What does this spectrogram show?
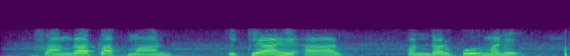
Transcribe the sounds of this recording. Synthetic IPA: sãŋɡat̪apman | k̪it̪ʰjaɦeʔad͡z | pəɳɖəɾpuːɾməd̪ʱje

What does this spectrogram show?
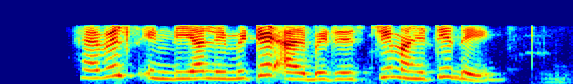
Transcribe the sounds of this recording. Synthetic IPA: hɛːʋelsɪɳɖijalɪmɪʈeɖɛːɾbiʈɾist͡ɕiːmaːɦɪt̪id̪eː

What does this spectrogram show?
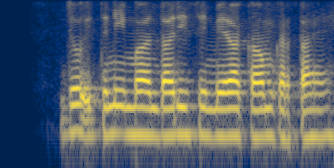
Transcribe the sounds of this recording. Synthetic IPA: d͡ʒoːɪ̰t̪nimaːnd̪aːɾisemeːɾakaːmkɐɾt̪aɦɛː

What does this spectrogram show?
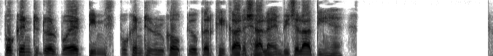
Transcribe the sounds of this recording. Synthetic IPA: poːkɛ̃ɳʈɪʈɾoːlpɾɔːeʈ̚ʈːiːmɪspoːkɛ̃ɳʈɪʈɾoːlkaʊpjoːɡ̚kɐɾkekaːɾjəʃaːlaːẽbʱit͡ʃɐlaːt̪iɦɛ̃ː

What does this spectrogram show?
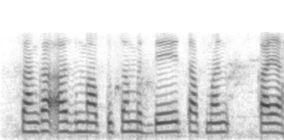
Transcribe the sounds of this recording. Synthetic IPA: sãŋɡaʔad͡zmapusaməd̪ʱjet̪apman | kajaɦ

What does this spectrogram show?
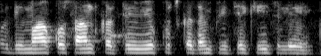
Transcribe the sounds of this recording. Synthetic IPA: ɾd̪ɪmaːɡkosãːnt̪kɐɾt̪eɦʊekʊt͡ʃʰkɐd̪əmpiːt͡ʃʰekiːt͡ʃleː

